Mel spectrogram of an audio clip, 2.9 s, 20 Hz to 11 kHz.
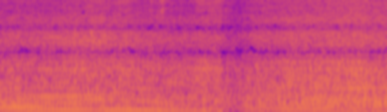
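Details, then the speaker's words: E46 BMW 325xi with cold weather package, driving after a CCV valve replacement; under acceleration a loud, raspy drone appears as an exhaust leak suddenly develops. "I can hear the exhaust leaking pretty good now all of a sudden that's wonderful"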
